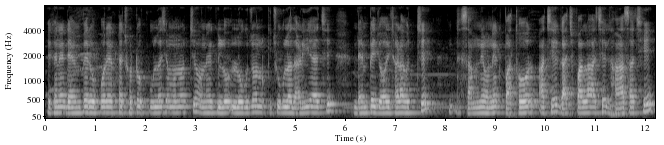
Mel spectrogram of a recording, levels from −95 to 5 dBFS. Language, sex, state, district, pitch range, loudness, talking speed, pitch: Bengali, male, West Bengal, Purulia, 150-155 Hz, -27 LUFS, 135 wpm, 150 Hz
